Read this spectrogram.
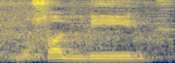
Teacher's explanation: huruf sad pastikan dia berdesir, musallin, dan juga huruf lam musallin, tekankan musallin, dan bila waqaf di situ dibaca dengan ma'arif disukun juga.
